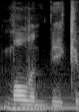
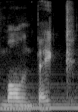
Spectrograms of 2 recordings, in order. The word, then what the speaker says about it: Molenbeek: And that guy was also from Molen, Molenbeek, if I'm pronouncing it correctly, that suburb of Brussels, which mm.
